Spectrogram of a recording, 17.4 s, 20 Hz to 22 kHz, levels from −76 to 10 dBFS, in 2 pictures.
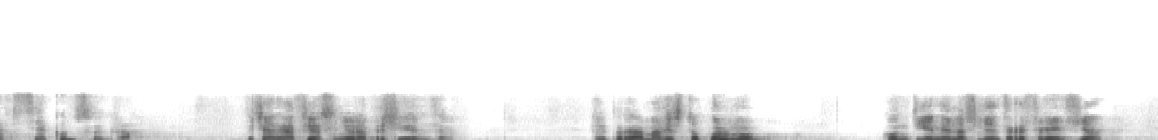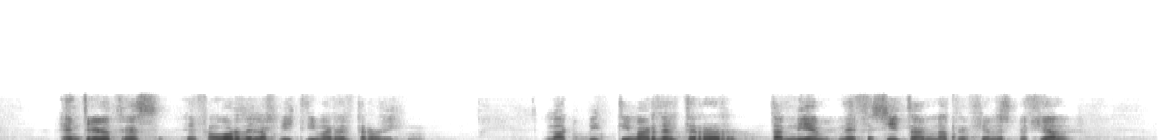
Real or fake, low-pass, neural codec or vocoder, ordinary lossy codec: fake; 7.2 kHz; codec, 44.1 kHz, 2.6 kbps, DAC; none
